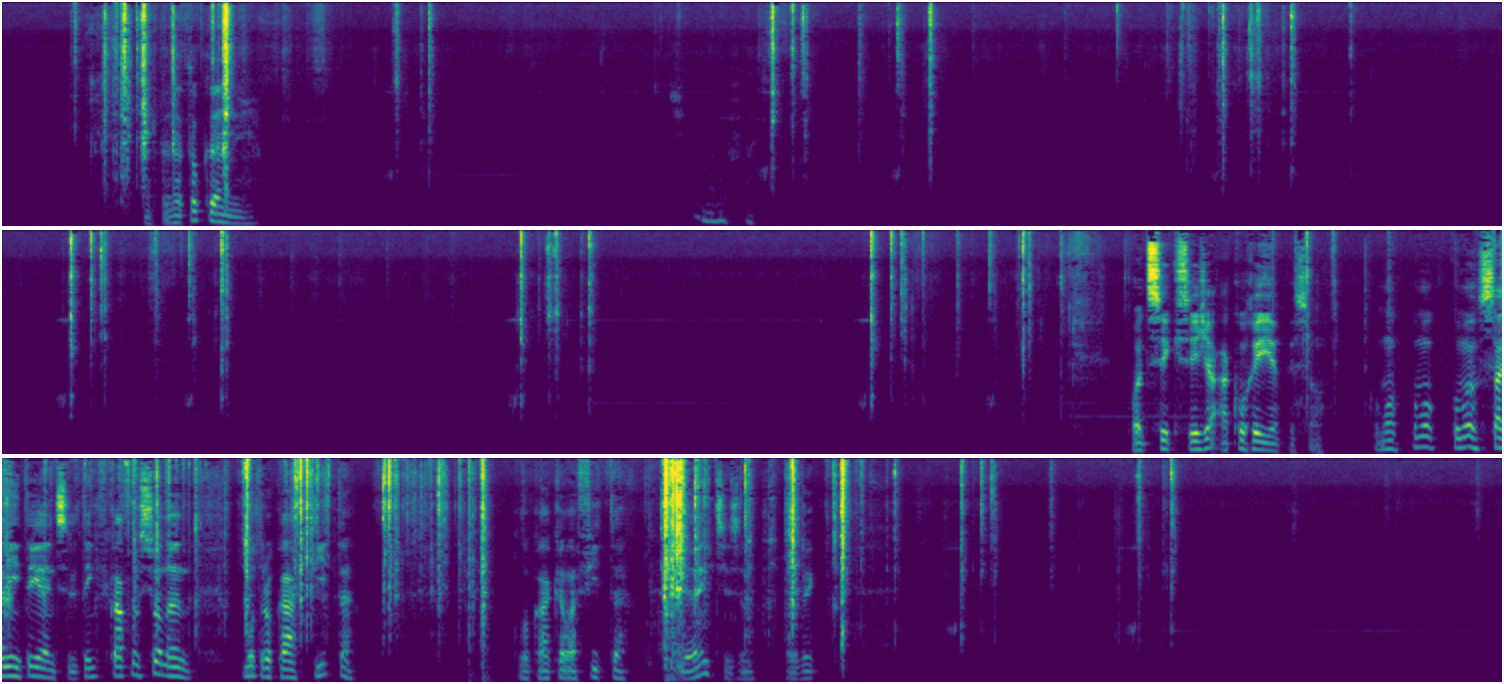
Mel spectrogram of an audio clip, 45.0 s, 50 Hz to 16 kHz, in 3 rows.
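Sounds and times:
faint steady tone: 25.4s - 27.6s, 41.2s - 45.0s.

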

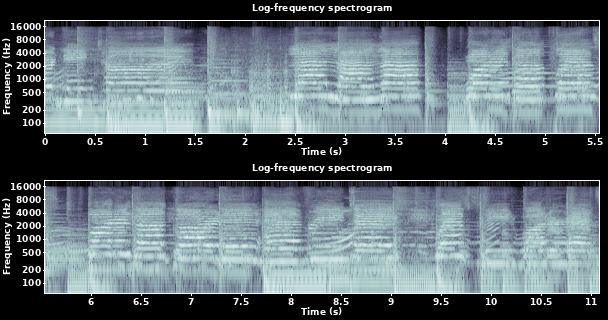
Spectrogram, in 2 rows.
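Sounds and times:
child singing: 0.0s - 1.5s, 2.4s - 11.0s
backing music: 0.0s - 11.0s.

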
